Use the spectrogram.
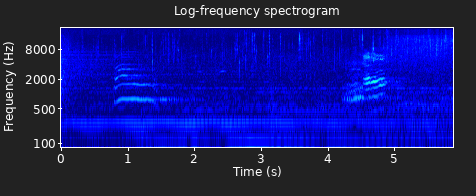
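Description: A skeletal cat in the video game Divinity: Original Sin 2 gives two drawn-out meows a few seconds apart, faint over a steady low ambient drone.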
